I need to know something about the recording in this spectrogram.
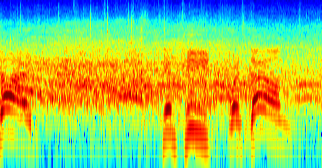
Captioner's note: audience cheers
